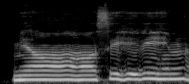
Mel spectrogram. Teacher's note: اس کو ایک الف کے برابر ناک میں لے جا کے چھپا کے پڑھنا ہوتا ہے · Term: غنہ اور اخفا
